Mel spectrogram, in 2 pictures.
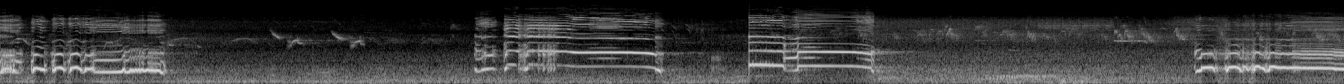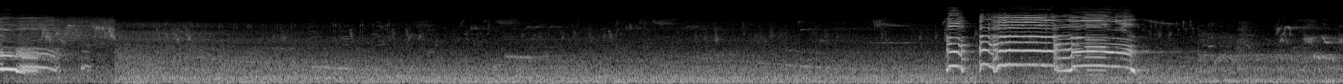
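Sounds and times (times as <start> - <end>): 
male domestic chicken Gallus gallus domesticus crowing: 0.0 - 1.8, 4.7 - 6.8, 7.5 - 9.2, 11.9 - 14.4, 22.9 - 25.1
steady low hiss: 0.0 - 26.8.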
